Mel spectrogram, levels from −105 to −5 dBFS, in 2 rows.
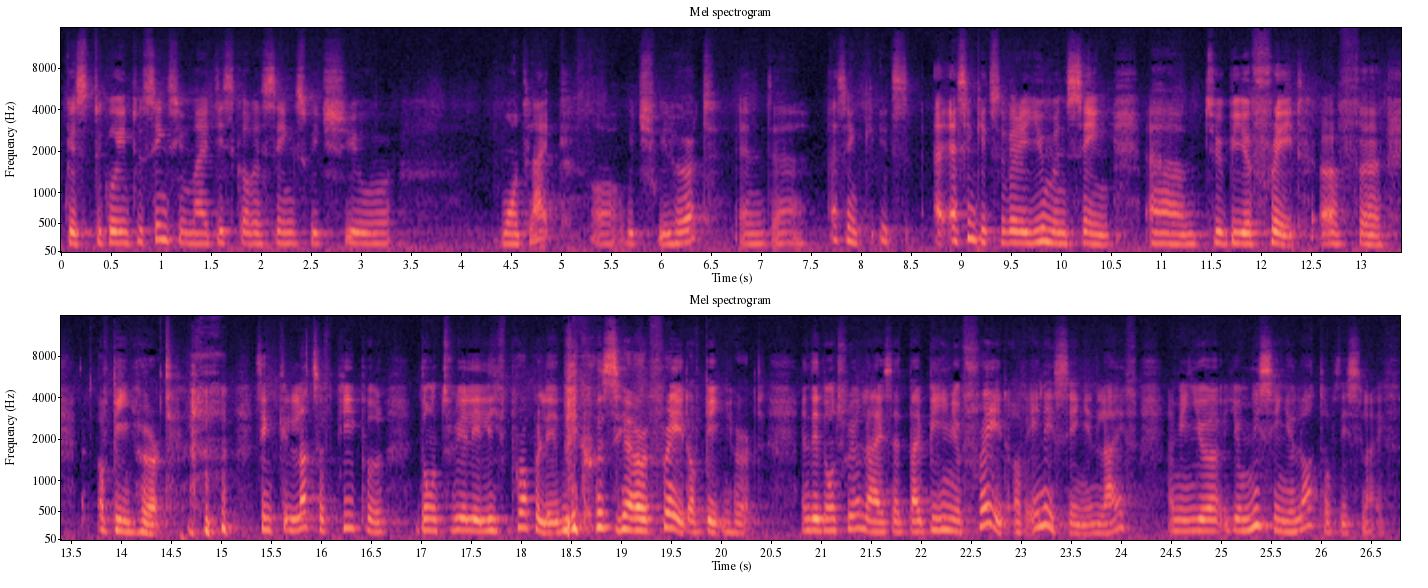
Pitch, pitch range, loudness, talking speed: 180 Hz, 165-190 Hz, -34 LUFS, 170 wpm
